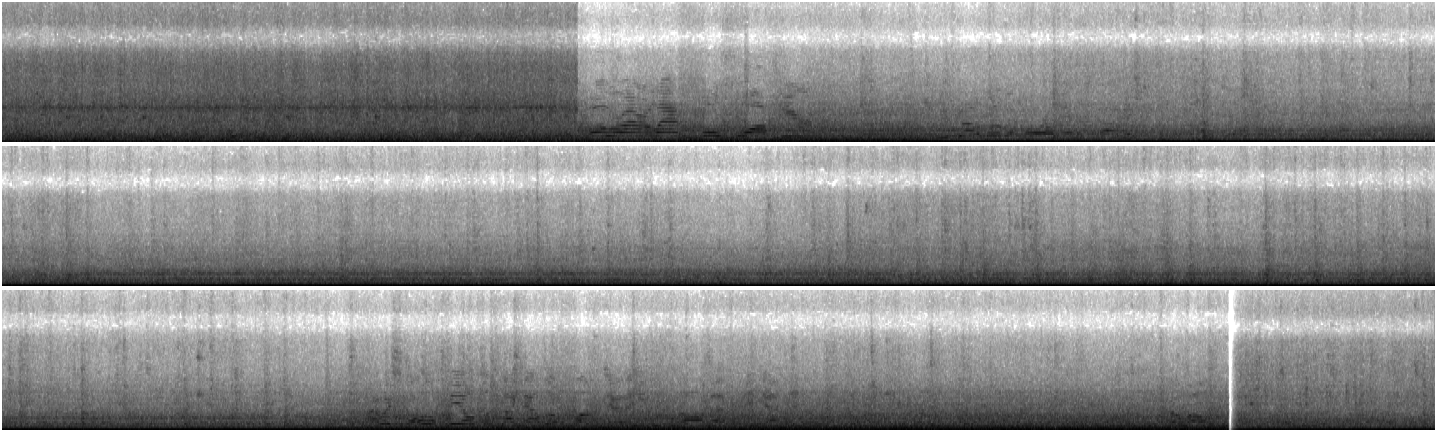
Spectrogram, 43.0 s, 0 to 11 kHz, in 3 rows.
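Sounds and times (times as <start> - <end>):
faint steady whine: 0.0 - 9.6, 31.7 - 41.0
tractor engine droning: 0.0 - 42.9.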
